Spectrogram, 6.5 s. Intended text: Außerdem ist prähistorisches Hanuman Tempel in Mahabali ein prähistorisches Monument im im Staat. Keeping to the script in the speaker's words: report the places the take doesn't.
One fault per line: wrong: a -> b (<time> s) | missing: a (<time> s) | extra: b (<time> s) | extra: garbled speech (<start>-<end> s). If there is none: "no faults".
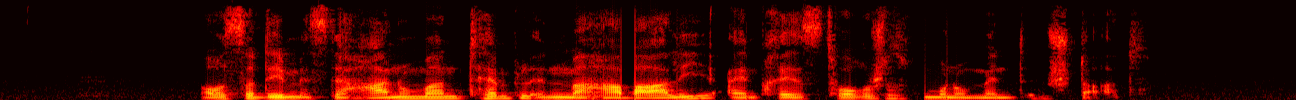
wrong: prähistorisches -> der (1.7 s)
missing: im (5.3 s)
